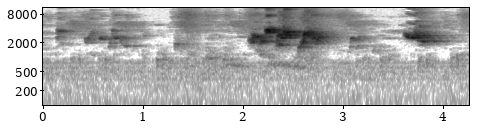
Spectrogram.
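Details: Three-syllable song of a female red-whiskered bulbul: faint chirps at first, then one loud, rich warbled phrase in the middle and a shorter bright phrase near the end, over steady low background hum.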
